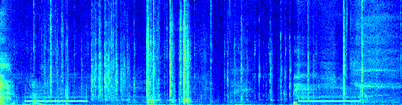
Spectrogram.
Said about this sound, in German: Ach, nimmt keiner ab. Hm, vielleicht ist sie im Garten und, und hört das Telefon nicht.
